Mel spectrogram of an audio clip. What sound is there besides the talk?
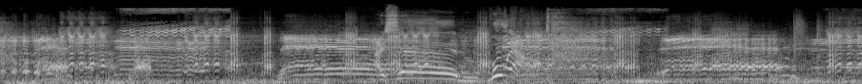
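goats bleating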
